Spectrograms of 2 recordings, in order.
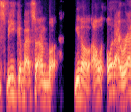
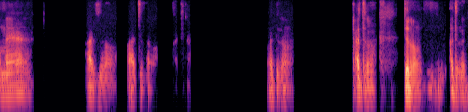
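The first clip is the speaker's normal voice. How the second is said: barely audible; 11 semitones lower, 14 dB quieter than usual. Real, not acted.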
